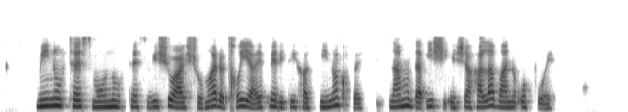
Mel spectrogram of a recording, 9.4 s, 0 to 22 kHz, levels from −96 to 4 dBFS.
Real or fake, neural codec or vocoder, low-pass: fake; codec, 16 kHz, 0.9 kbps, LongCat-Audio-Codec; 5.4 kHz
